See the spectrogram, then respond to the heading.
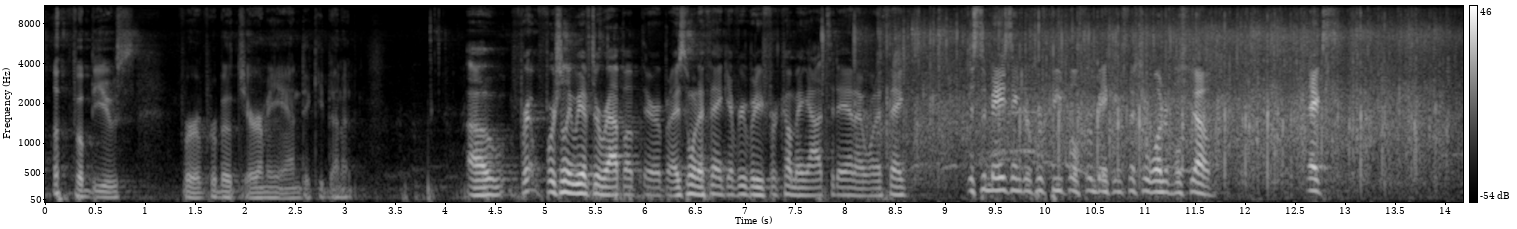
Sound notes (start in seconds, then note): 11.9 audience applauds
